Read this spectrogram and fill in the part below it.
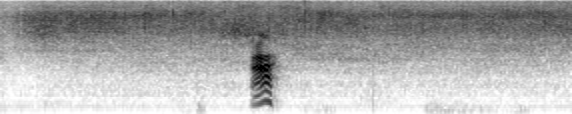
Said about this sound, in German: So, Achtung, jetzt machen wir Feuer. Oh. Löschen wir ein bisschen mit Sherry ab.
